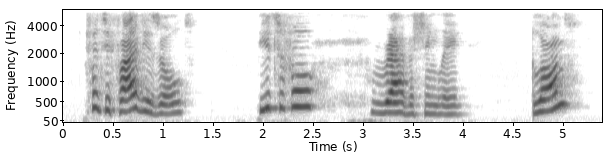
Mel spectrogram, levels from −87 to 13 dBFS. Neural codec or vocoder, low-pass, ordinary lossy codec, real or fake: none; 5.4 kHz; Opus, 32 kbps; real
